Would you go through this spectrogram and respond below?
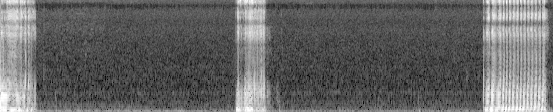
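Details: Pekingese dog snoring indoors: three loud, rasping, broadband snores roughly every five seconds, each lasting under a second, with near silence between them.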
